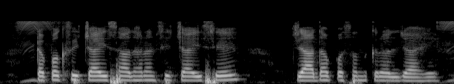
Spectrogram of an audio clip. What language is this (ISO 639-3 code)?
mag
